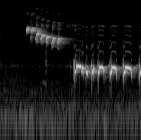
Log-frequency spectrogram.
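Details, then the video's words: Zebra dove male, ngoar manggung style call meant to stimulate mating arousal: a quick run of stuttering, evenly spaced cooing notes at a steady mid pitch, preceded by a high, descending series of whistled notes from another bird. "SUARANYA🔊 PALING DI CARI UNTUK PENDONGRAK BIRAHI & EMOSI❗NGOAR MANGGUNG"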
